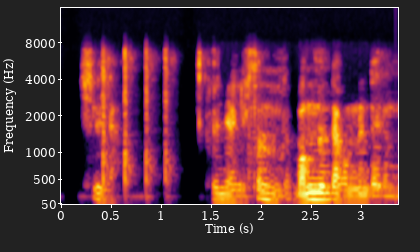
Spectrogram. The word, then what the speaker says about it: 신라: 신나인데 신라라고 있잖아요. 그러니까 이거는 신나지만 여기에 리을이 있기 때문에 이것도 이제 리을로 발음을 한다는 거예요. 신라.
